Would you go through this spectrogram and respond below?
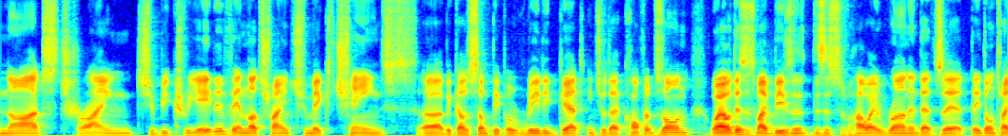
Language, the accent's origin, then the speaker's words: English; Brazil; moved away; I'm originally from Brazil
